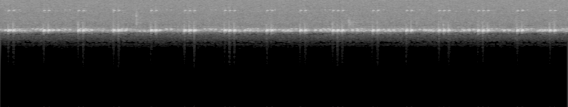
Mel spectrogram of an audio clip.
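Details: Cricket chirping used for tinnitus masking: a steady, very high-pitched trill runs beneath sharp, bright chirps that come in small bursts about every half second. All lower sound is absent.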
